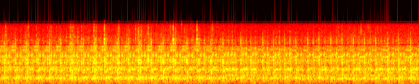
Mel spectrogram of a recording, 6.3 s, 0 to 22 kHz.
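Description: CNC Shark Pro Plus router's stepper motors driving a touch probe slowly across a medal during a 3D scan: a steady mechanical hum with scattered faint clicks.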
